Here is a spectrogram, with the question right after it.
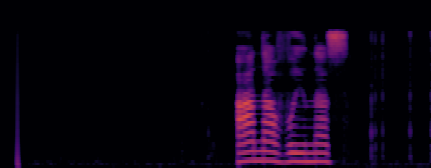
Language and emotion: Russian, neutral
